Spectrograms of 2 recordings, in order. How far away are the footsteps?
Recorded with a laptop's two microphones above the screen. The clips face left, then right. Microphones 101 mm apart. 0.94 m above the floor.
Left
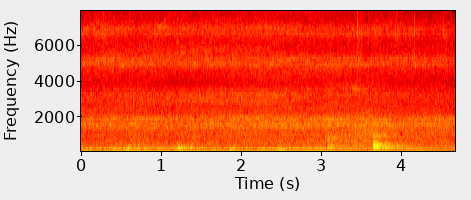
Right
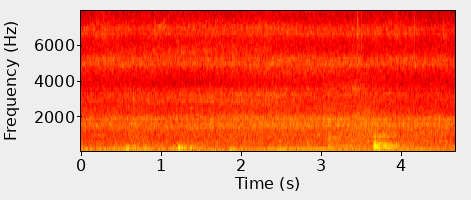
About 1.1 m.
